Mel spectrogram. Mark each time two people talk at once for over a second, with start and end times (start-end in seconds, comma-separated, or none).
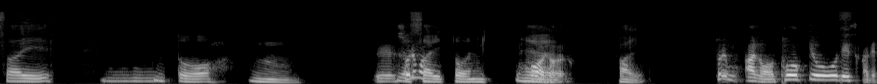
none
